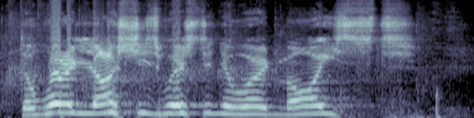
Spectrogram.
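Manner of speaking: jokey put-on British accent, loud and high. Making fun of the British guy, in a mocking British accent. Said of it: "That's my British accent".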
